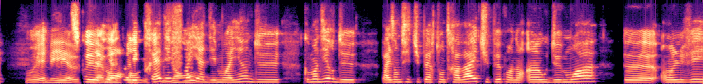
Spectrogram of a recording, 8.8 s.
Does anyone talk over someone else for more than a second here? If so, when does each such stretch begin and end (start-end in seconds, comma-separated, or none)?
0.5-2.5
